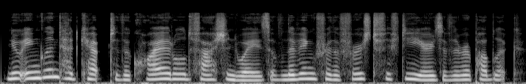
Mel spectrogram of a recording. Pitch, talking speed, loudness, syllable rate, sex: 235 Hz, 215 wpm, -16 LUFS, 5.2 syllables/s, female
